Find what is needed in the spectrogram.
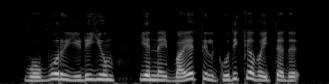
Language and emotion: Tamil, fearful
